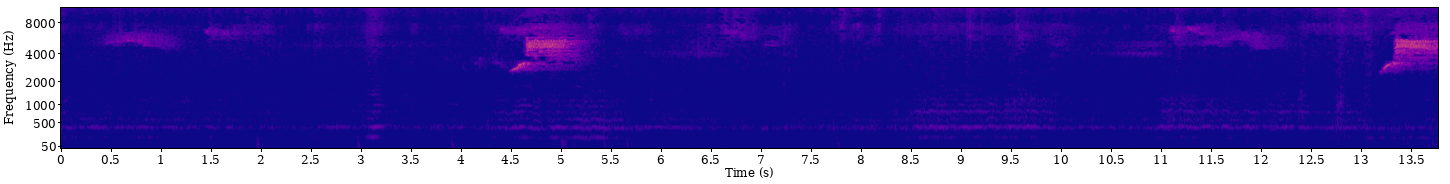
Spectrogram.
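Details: Spring yard with a flowering holly tree full of bees, their constant low hum rising and falling in intensity. Short, bright bird chirps break in a few times over the drone.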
